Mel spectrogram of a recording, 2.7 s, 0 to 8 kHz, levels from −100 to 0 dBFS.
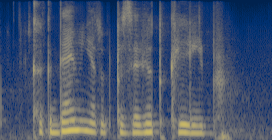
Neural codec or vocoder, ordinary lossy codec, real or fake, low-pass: codec, 16 kHz, 2 kbps, X-Codec, HuBERT features, trained on general audio; none; fake; none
